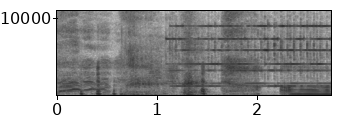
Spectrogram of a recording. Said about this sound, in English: What is your ringtone? Just ring, ring, like classic phone. Ring. Is ring.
